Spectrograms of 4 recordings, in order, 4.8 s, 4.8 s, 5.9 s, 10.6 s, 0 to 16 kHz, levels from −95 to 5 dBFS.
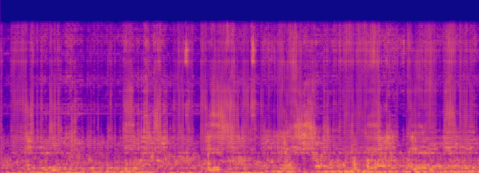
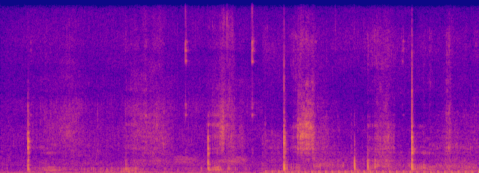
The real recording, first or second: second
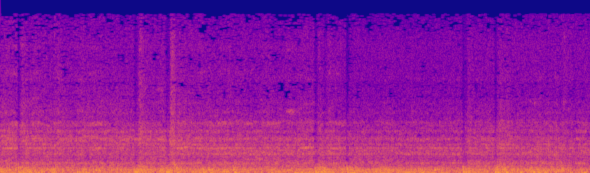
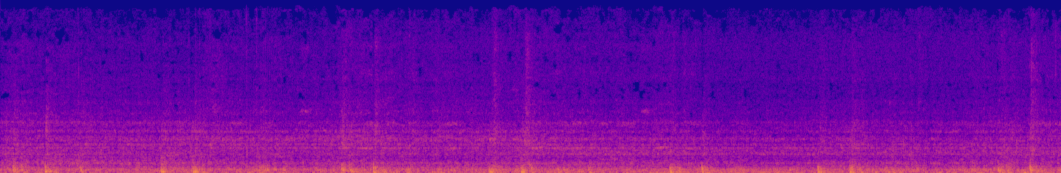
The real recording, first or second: first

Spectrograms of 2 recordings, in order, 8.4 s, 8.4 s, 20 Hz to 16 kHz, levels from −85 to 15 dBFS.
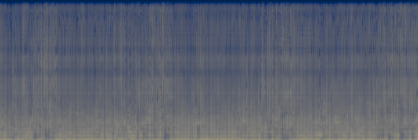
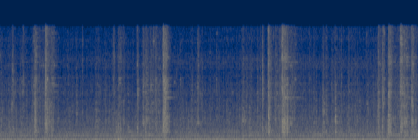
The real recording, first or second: second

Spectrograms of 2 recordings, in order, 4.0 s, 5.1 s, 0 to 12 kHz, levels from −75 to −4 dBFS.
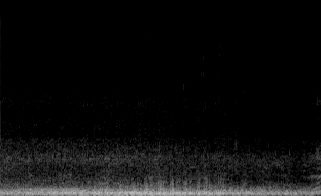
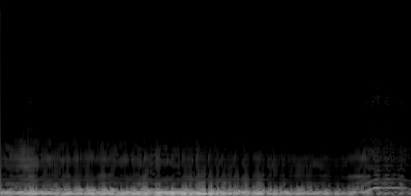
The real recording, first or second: first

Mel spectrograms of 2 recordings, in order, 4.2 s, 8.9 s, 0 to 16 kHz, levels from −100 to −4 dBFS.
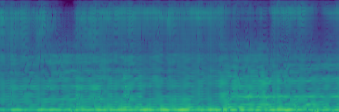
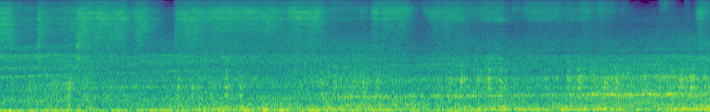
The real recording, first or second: second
